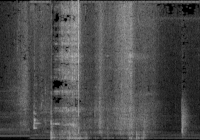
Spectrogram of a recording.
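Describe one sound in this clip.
A young woman breathes out heavily after drinking.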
